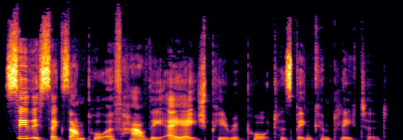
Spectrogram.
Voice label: completed narration; Allied Health Professional (AHP) Health and Work Report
